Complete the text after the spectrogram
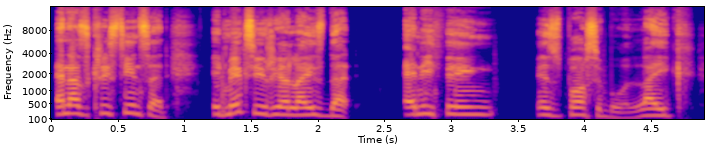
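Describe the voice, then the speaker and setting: Kenyan man, light higher voice, dry sound, upbeat and joking. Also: moderate pace, dry recording. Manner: lively, joking. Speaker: film actor. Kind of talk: casual interview.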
